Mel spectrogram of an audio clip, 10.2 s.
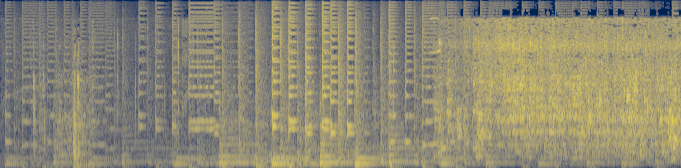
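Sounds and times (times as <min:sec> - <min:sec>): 
tonal sounds: 0:00.4 - 0:08.4
apartment toilet flushing and refilling: 0:06.5 - 0:10.2.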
